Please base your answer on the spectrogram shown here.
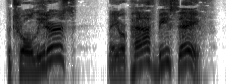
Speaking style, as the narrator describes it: The bearded warden called out

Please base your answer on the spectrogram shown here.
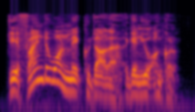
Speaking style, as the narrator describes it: he said

